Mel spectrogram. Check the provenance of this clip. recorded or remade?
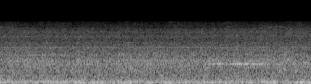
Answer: recorded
